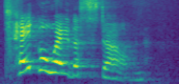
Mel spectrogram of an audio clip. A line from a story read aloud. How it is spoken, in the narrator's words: Jesus screams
